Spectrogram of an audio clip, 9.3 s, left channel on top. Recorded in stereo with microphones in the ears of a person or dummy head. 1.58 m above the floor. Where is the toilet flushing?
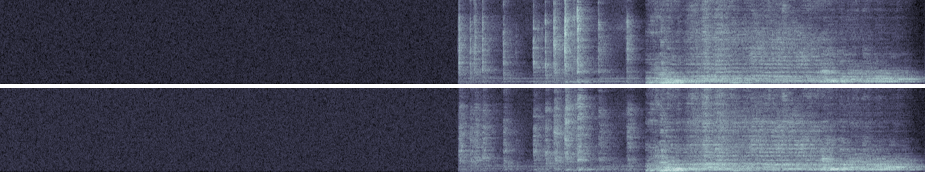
Centre (ahead or behind), 1.5 m.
